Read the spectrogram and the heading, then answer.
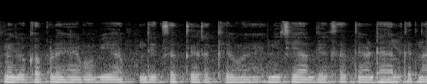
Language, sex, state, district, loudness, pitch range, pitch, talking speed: Hindi, male, Uttar Pradesh, Gorakhpur, -18 LUFS, 110-115 Hz, 115 Hz, 280 wpm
